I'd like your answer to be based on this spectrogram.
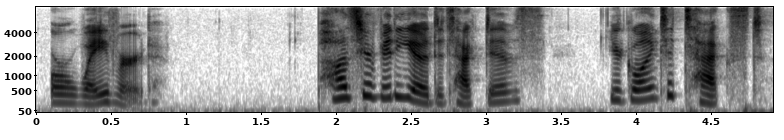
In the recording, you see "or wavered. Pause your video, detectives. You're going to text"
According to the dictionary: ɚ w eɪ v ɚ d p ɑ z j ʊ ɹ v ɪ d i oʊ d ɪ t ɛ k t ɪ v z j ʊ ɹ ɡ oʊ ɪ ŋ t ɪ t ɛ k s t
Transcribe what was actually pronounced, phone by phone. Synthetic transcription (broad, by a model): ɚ w eɪ v ɚ d p ɑ z j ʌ ɹ v ɪ d i oʊ d ɪ t ɛ k t ɪ v z j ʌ ɹ ɡ oʊ ɪ ŋ t ɪ t ɛ k s t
